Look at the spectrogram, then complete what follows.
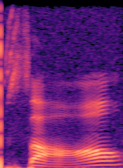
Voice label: "sao3", mandarin, female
